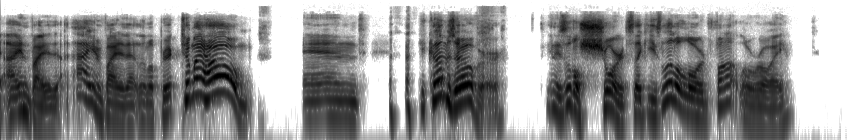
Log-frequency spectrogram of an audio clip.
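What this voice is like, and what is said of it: Friedkin impression, Walken-like Chicago accent. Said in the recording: “attempt a Friedkin impression, you basically have to do Christopher Walken, but with ... Chicago accent.”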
